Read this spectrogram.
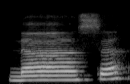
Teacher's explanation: نون کے اوپر غنہ ہے، شد ہے، اس وجہ سے ہم یہاں پر اس کو ناک میں آواز کو لے جا کر پڑھیں گے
